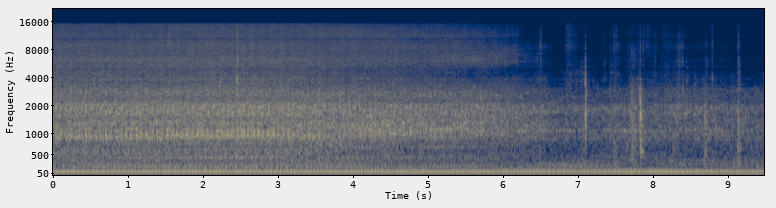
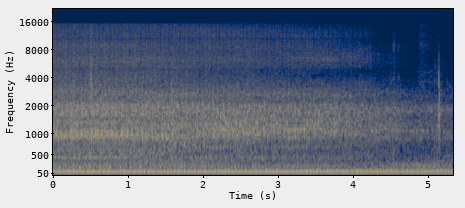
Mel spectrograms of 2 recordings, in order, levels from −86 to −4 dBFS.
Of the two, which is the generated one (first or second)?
first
